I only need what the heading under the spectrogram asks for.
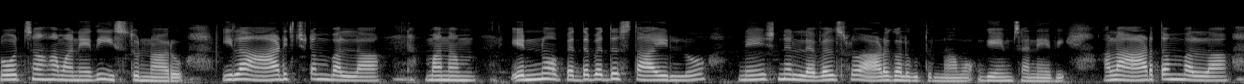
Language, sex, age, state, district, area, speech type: Telugu, female, 18-30, Andhra Pradesh, Vizianagaram, urban, spontaneous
